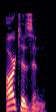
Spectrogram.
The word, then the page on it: artisan: άːrtəzən; アーティザン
